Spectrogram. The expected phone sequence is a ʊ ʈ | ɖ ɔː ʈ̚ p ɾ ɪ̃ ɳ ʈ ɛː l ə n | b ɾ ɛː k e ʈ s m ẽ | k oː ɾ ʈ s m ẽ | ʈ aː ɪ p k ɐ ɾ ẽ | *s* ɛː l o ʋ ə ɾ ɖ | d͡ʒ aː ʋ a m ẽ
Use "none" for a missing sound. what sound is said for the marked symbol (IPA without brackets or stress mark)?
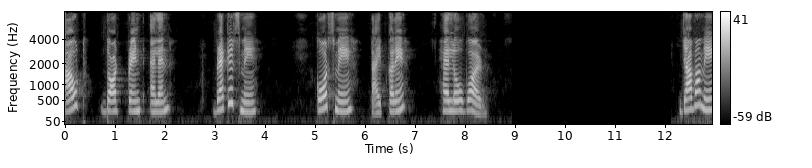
h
